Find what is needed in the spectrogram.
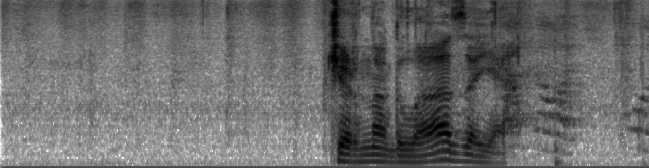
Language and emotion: Russian, neutral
